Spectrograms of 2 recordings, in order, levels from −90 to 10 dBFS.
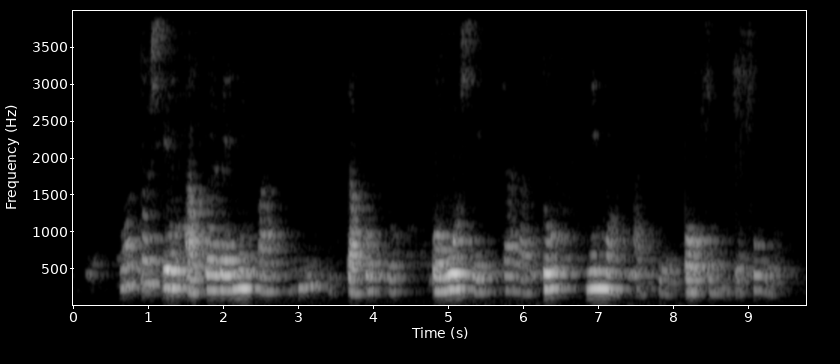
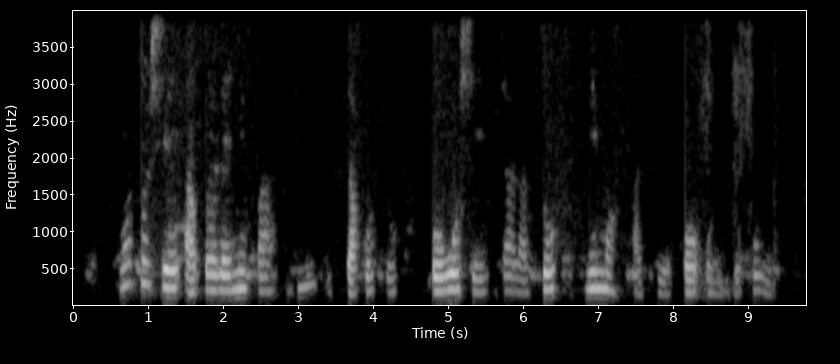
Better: second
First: room echo; dies away in 2.1 s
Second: none

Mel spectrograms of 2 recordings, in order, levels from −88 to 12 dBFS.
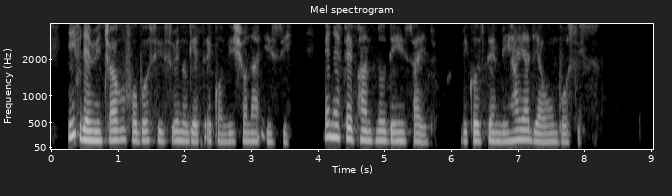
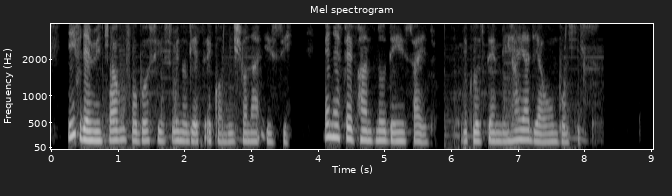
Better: first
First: none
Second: noise reduction (neural separator model SepFormer DNS4)

